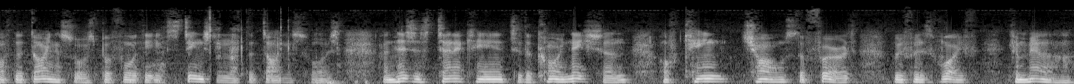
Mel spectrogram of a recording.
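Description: A man's ordinary speaking voice, fairly low in pitch and at a moderate pace, with fairly even intonation over light background noise. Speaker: YouTube channel host. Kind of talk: casual vlog chat. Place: home room. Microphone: webcam.

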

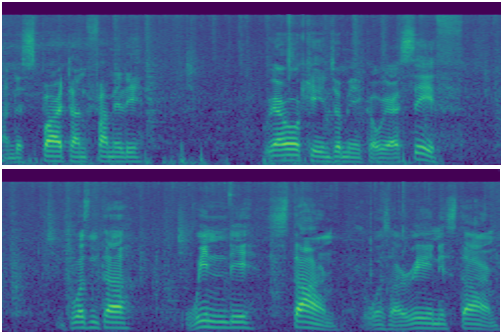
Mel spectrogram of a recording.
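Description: Light background noise accompanies delivery at a fairly slow pace. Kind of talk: casual vlog chat. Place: open country. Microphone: phone near.

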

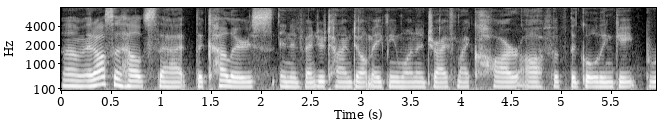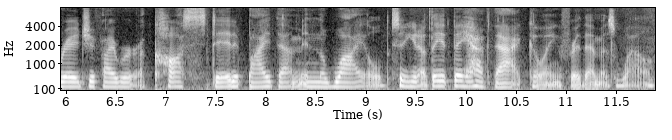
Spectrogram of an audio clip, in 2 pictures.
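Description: With hardly any pauses, the voice carries ordinary pitch variation in a dry sound with no echo. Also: woman, fairly low pitch for a woman, moderate pace. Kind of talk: casual commentary. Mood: playful, opinionated. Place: home room. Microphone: studio mic.

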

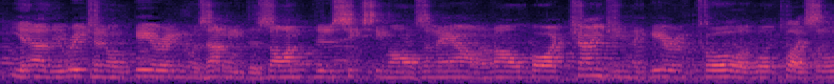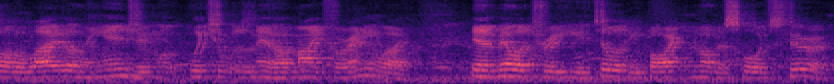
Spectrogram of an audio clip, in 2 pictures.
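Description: Against noticeable background noise and audible room echo, a man with a high pitch talks at a very fast pace in a monotone, flat intonation. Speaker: speaker. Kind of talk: informal talk to an audience. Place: hall.

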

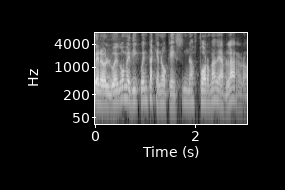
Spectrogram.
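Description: The background stays quiet. This man's delivery is fairly quick. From Venezuela. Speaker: filmmaker and actor; actor. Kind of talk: interview. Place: hall.

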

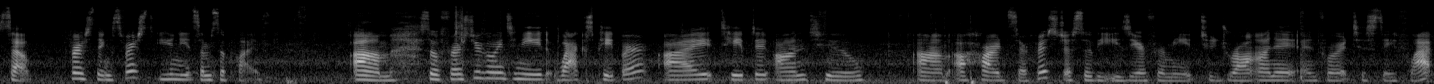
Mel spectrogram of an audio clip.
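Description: A woman speaks at a fairly slow pace with ordinary pitch variation over light background noise. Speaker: teacher or parent doing a kids' craft. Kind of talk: tutorial. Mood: cheerful, warm. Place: garden. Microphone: phone near.

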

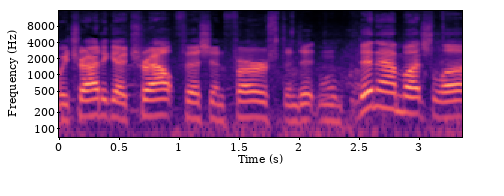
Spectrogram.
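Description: A man talks at a fairly slow pace. His tone is bright and sharp.

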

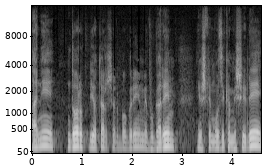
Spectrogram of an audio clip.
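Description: Speaking very slowly in a Caucasus accent, a man uses a medium pitch, fairly even intonation and a dark, mellow tone. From Dagestan, Derbent (Caucasus). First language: Juhuri (speaking Hebrew). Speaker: composer and musicologist. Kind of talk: interview conversation. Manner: halting.

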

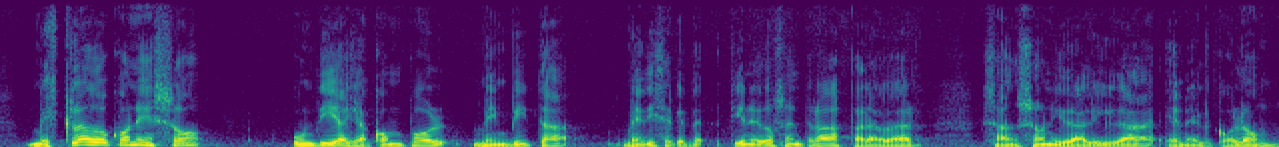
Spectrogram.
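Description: A man's fairly low-pitched voice moves along at a fairly slow pace. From Italy, raised in Argentina from age five. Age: 60s. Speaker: theatre producer; interviewee. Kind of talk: interview. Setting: his theatre. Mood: relaxed, storytelling. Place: hall.

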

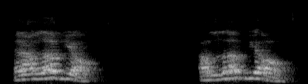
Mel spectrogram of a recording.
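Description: A woman speaks in an animated, somewhat breathy voice at a fairly slow pace, her pitch swinging very widely. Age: 70s. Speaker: college board trustee. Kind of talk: board meeting remarks.

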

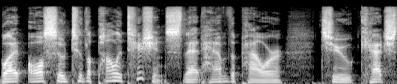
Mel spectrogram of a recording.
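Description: The background is quiet. A man speaks with lively intonation. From United States. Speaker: voice actor. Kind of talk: podcast interview host. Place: home room. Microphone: studio mic.

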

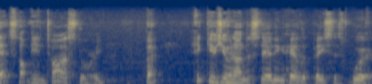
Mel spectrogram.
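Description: Dark and mellow in tone, a man's voice moves at a fairly slow pace. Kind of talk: tutorial. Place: workshop.

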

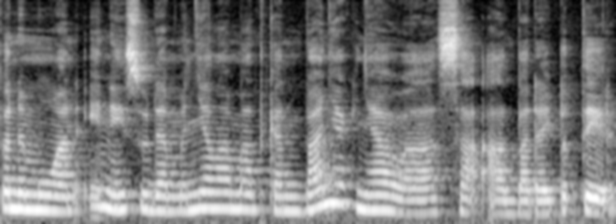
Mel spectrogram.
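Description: Speaking fairly slowly with a Czech accent, a woman has a dark, mellow tone. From Czech Republic. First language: Czech (speaking Indonesian). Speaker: YouTuber; educational vlogger. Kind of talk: educational vlog; educational vlog talk. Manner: hesitant with frequent fillers. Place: home room.

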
